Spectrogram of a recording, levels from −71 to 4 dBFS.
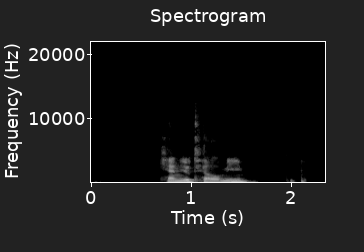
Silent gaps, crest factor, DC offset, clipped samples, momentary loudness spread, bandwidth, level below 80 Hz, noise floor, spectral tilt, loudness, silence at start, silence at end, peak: none; 20 dB; under 0.1%; under 0.1%; 7 LU; 12 kHz; -64 dBFS; -72 dBFS; -7 dB/octave; -28 LUFS; 0.7 s; 0.2 s; -10 dBFS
